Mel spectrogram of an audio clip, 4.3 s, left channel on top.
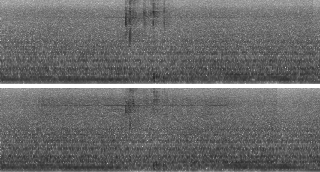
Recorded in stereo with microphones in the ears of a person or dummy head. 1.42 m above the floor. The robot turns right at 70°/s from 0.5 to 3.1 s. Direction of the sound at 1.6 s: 30° left (ahead or behind).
